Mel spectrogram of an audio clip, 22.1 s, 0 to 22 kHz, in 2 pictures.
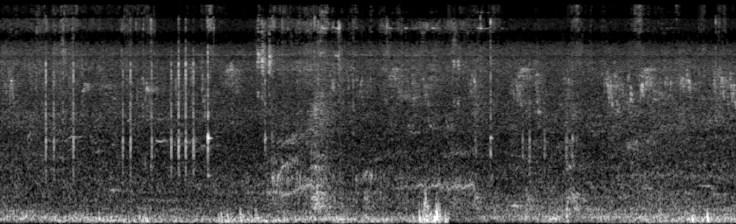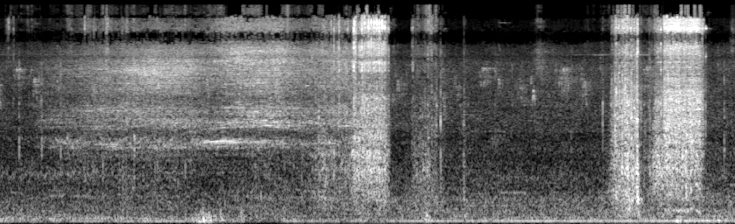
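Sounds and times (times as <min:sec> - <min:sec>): radio-controlled car running: 0:12.2 - 0:17.8, 0:20.1 - 0:21.7.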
